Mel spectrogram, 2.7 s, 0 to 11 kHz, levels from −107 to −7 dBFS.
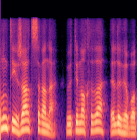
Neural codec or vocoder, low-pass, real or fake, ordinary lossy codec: codec, 16 kHz, 0.3 kbps, FocalCodec; 7.2 kHz; fake; none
